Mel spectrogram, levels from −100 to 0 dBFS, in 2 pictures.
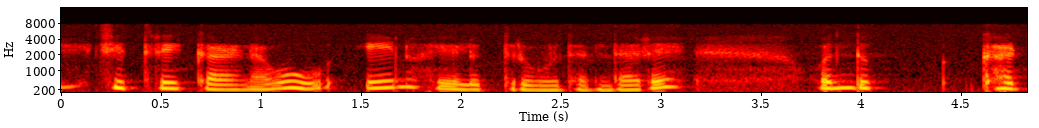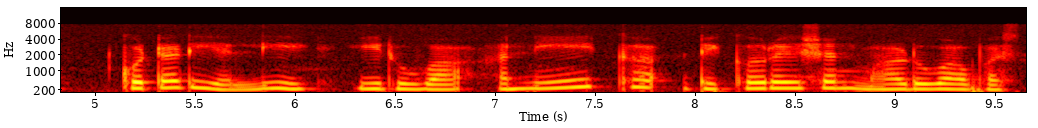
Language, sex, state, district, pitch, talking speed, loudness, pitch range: Kannada, female, Karnataka, Dharwad, 245 Hz, 80 wpm, -35 LUFS, 220-270 Hz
